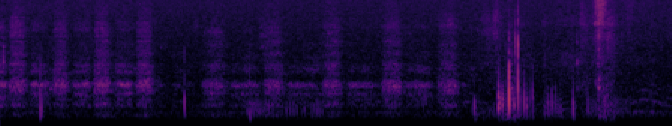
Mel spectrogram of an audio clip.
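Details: A Rottweiler that bit its owner pants and growls in rapid, rhythmic bursts, then gives a sharp, louder bark.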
